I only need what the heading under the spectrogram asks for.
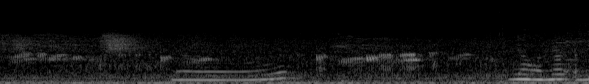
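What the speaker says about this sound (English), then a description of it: "Too many frogs in the area." Frogs croak near a pond holding tadpoles. Several drawn-out and warbling calls rise over steady background noise, and one person speaks briefly.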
